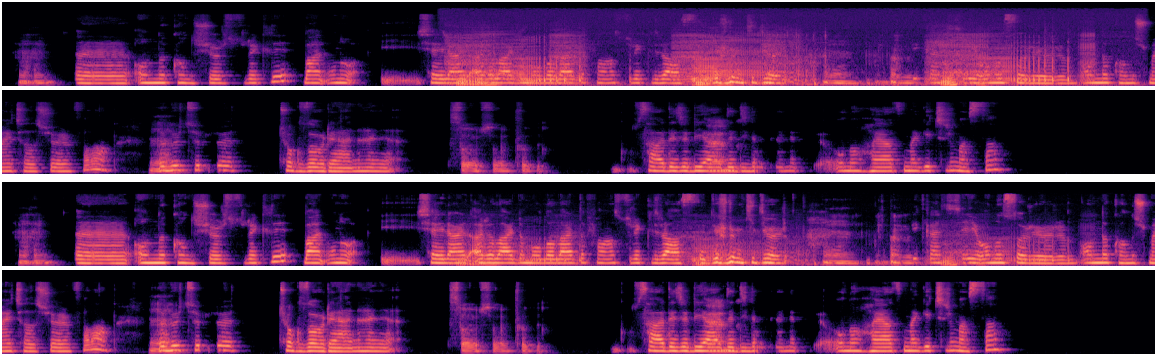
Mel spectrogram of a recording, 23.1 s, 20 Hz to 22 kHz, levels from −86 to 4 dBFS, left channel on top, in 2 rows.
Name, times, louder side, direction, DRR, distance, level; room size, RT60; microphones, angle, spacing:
voice 1, 0.2-0.5 8.2-9.2 13.0-13.3 16.0-16.8 18.6-18.9, right 1 dB, 65° right, 1.3 m, -26 dB
voice 2, 0.7-8.2 9.3-12.6 13.1-13.4 13.7-13.9 14.3-15.5 17.6-21.6, right 3 dB, 35° right, 0.5 m, -19 dB
sound 1, 4.4-11.3, left 6 dB, 70° left, 0.3 m, -25 dB
8.1 x 4.1 x 3.7 m
head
